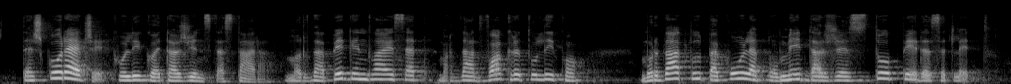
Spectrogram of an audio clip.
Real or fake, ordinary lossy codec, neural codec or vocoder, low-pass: fake; none; codec, 24 kHz, 0.9 kbps, WavTokenizer, small release; 10.8 kHz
